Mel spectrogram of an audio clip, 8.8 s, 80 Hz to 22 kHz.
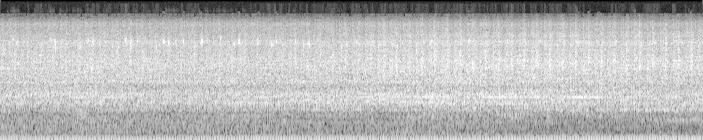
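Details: Ford 7.3 Powerstroke, just after first start with new KC turbo, plenums, up pipes, oil crossover and fuel bowl reseal: even clatter about three beats a second over a deep rumble. Owner hears different idle quality, guessing the oil crossover tube. Normal idle.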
